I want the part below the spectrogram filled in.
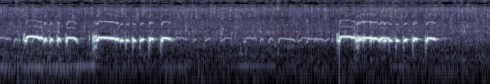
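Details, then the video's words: Local zebra dove singing strongly, a recording meant to draw other doves into song. Bright rolling coo phrases with a stuttering tail of short notes, then quieter notes and a final loud phrase. A soft low drone sits beneath. "MASTERAN PERKUTUT LOKAL GACOR UNTUK MACET BUNYI LANGSUNG NYAUT"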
